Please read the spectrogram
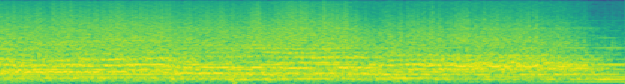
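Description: Loud, continuous church hymn music, sung and played, at the turn from one verse to the next.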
